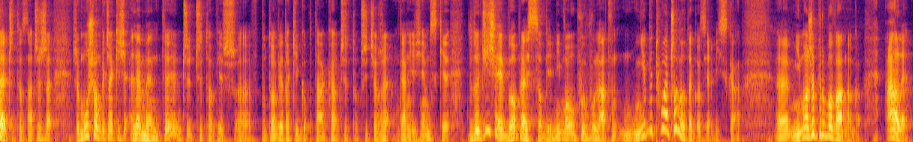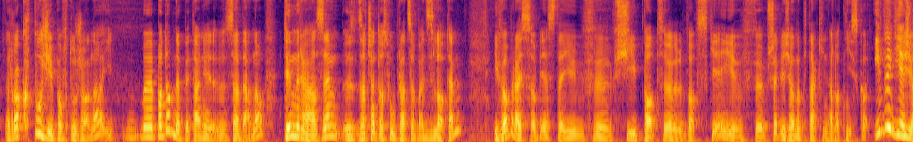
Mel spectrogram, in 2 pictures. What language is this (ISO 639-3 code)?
pol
